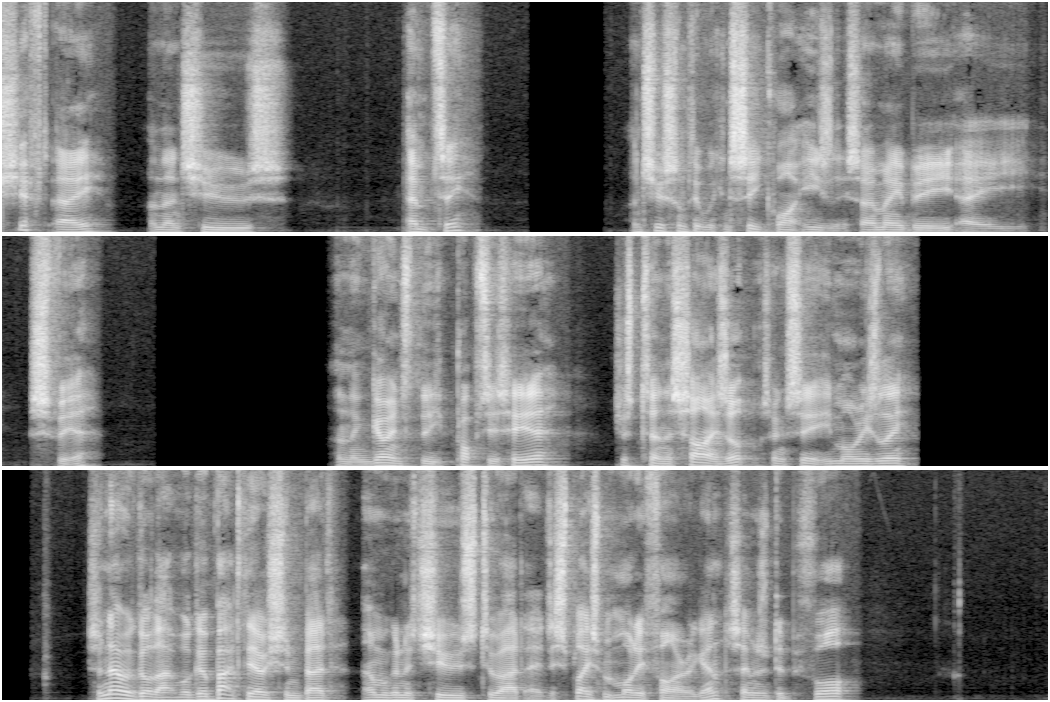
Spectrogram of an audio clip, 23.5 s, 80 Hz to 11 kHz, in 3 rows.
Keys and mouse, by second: 0.5 shift+a, 9.1 middle click, 11.0 click, 12.8-14.3 drag, 14.7 middle click, 15.1-15.5 ctrl+middle drag, 17.1 click, 18.8 click, 19.6-23.5 drag.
